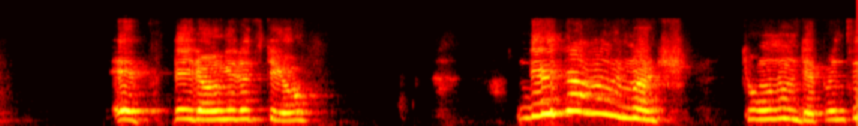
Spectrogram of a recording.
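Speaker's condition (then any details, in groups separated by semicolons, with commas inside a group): Spastic cerebral palsy; can speak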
